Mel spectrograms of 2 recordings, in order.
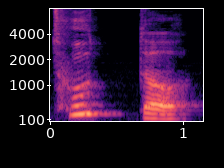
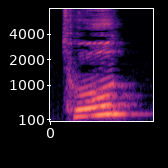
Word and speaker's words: tutto: Okay, so now we have the word tutto. We have two T's, right, in the middle.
